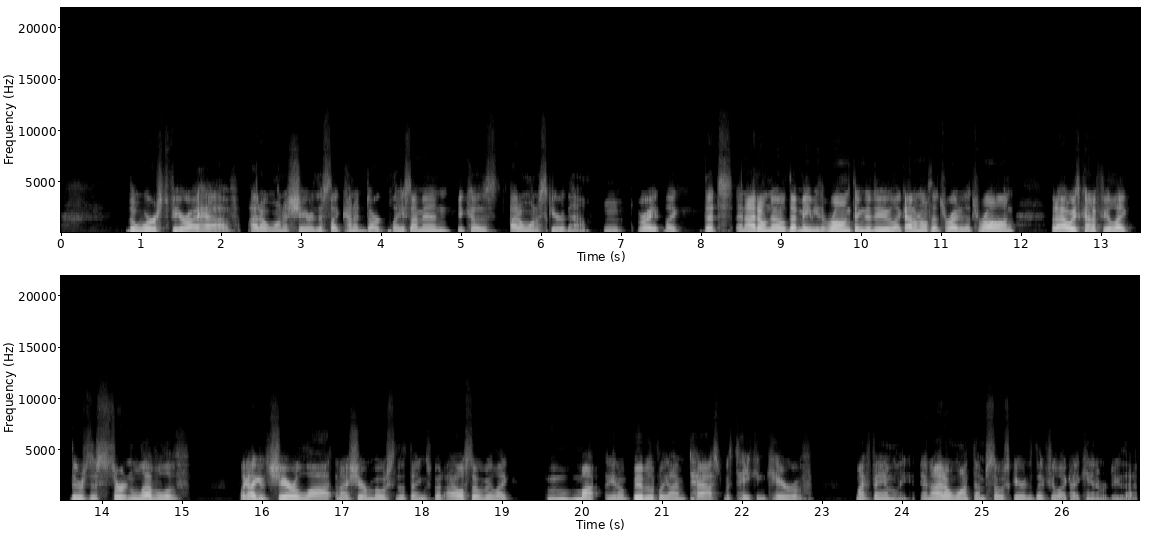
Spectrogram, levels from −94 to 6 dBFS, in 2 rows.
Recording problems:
muffled; slightly; fading above 3 kHz

